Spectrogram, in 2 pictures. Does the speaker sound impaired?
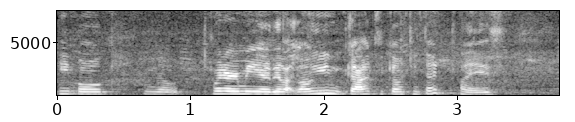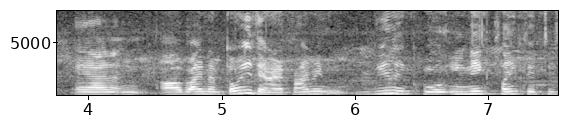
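Yes: deafness; mix of speech and sign growing up.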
